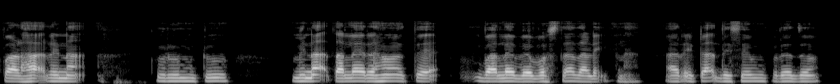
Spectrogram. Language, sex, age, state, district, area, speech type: Santali, male, 18-30, Jharkhand, Pakur, rural, spontaneous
